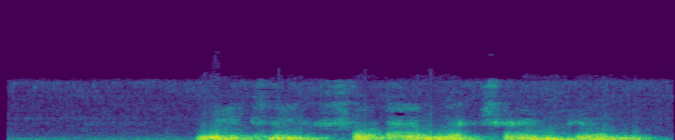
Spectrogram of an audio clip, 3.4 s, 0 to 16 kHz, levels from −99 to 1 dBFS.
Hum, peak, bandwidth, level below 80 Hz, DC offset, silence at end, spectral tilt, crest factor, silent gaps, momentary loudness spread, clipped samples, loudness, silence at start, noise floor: none; -2 dBFS; 6.8 kHz; -34 dBFS; under 0.1%; 0.1 s; -11 dB/octave; 14 dB; none; 4 LU; under 0.1%; -15 LUFS; 1 s; -53 dBFS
